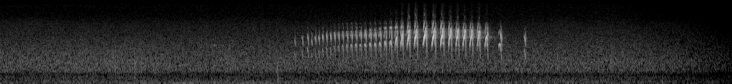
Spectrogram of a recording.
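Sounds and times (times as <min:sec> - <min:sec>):
stout-billed cinclodes song trill in Ecuador: 0:02.9 - 0:05.4.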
